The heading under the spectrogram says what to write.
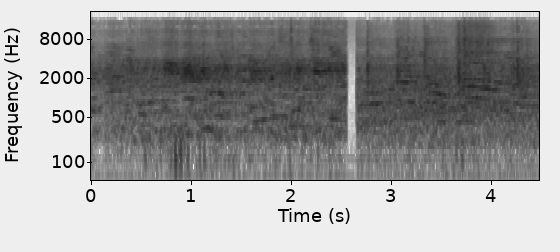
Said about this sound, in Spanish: En la calle Tarfia, a las espaldas del seminario, es habitual la concentración de menores para beber alcohol. Ahí tienen ese sonido recogido por los vecinos.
